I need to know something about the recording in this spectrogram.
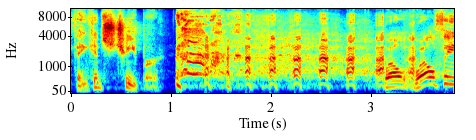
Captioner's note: person laughs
